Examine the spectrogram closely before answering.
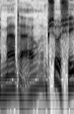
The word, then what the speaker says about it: Maddow: Rachel Maddow, who is a brilliant broadcaster in the United States of America, still hanging in there.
